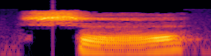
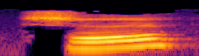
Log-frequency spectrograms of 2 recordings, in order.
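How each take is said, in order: First: The pitch dips low, then rises. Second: The pitch rises from middle to high.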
